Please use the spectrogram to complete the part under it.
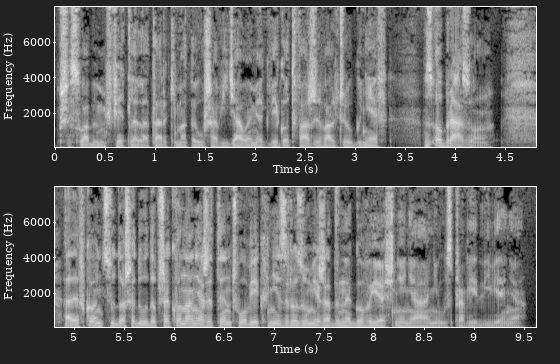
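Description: Man, audiobook narrator, very low voice, husky, dry close sound. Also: expressive, fast, dry recording. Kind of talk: scripted storybook narration.

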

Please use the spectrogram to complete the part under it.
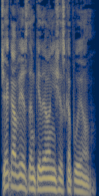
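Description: A man's voice: mid-range voice, expressive, brisk, no room sound, clean studio sound, voice pushed up, close to an everyday voice. A man voicing a cheerful young man who calls out in a raised, carefree voice. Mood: calling out.

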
